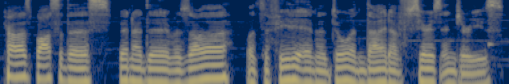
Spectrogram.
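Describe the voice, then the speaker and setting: A man with a mellow, lowish voice livestreams a game at a moderate pace, chatting casually, rambling and reading the game text aloud. The recording is dry, with game music underneath.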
